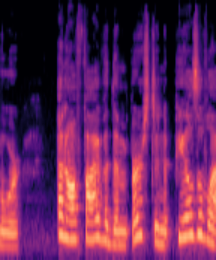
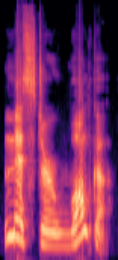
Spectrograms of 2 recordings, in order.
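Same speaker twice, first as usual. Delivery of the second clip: loud, slow, indignant address; emphatic objection; crying out; 8 dB louder, slower than usual. A narrator's reading. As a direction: cut in with drawn-out protest. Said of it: "cried Missus Salt".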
